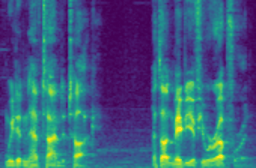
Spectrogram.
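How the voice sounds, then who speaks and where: An actor playing a steady, stoic military commander in a video game, terse and earnest in his delivery. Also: sits low, a little fast. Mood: calm. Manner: terse, earnest, matter-of-fact. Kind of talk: video game cinematic dialogue acting.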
